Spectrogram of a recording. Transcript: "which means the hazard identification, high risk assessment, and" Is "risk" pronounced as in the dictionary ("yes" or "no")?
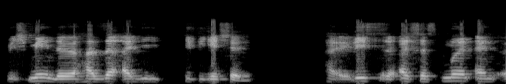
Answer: no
